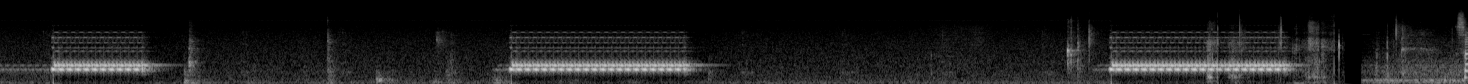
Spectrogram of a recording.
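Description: A telephone bell rings in three separate loud bursts, each lasting about two seconds with quiet gaps between them, heard indoors during a makeup session with faint background noise.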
